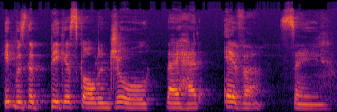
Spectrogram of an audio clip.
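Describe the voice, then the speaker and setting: A woman narrating a scripted children's story in an expressive, measured reading style. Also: low voice. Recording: roomy, echoing sound.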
